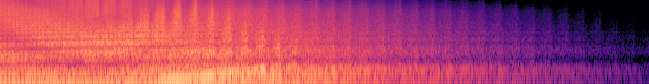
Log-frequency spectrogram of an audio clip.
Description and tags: Cinematic Tension Build Up. action atmosphere daunting effect film flashback future granular movie murder night processed sci-fi shock shocked sound suspense tension
Album: Cinematic Sounds
daunting, movie, murder, noise, shocked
